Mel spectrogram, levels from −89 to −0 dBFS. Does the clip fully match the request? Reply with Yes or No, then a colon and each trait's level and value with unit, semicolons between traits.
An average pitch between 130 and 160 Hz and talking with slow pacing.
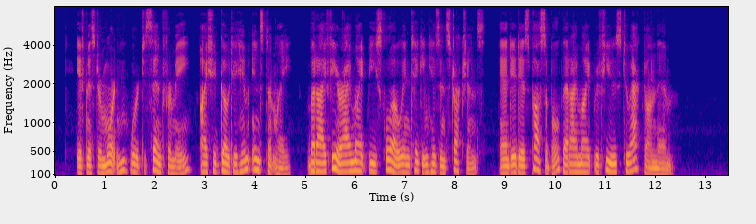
No: medium, 140 Hz; average, 165 wpm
